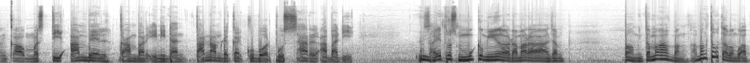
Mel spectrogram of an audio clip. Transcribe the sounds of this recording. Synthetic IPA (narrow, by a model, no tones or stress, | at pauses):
əŋkawməst̪iambɪlkambaɾinĩdant̪anãmdəkat̪̚kubɔrpusaɾəʔabadi | sajat̪əɾʊsməmũkəmĩɾadamaɾad͡ʒam | bamĩnt̪amaʔafbaŋa̰baŋt̪aut̪aʔbaŋbuata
